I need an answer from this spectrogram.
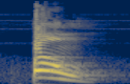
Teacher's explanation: o ó quando é semivogal tem som do U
